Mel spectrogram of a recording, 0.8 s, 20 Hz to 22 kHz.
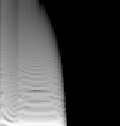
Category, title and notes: Instrument samples > Percussion
Hardcore&Frechcore Kick 2
Retouched Ekit kick in FLstudio original sample pack. Processed with ZL EQ, Waveshaper.
hardcore, hardstyle, kick, oldschool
